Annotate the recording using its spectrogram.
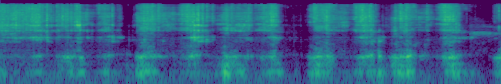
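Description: Tarot cards being shuffled by hand: a string of short, dry rustling bursts with a couple of brief pauses.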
